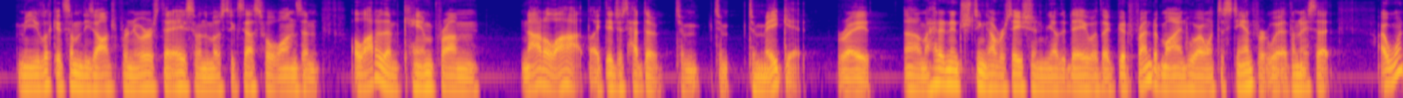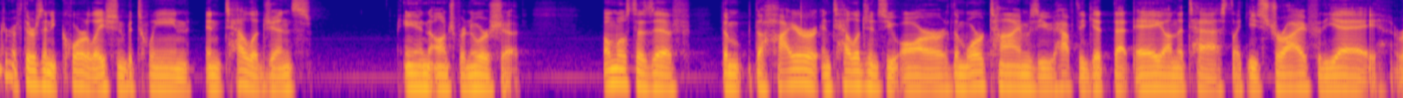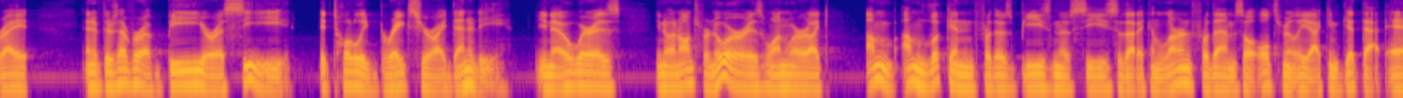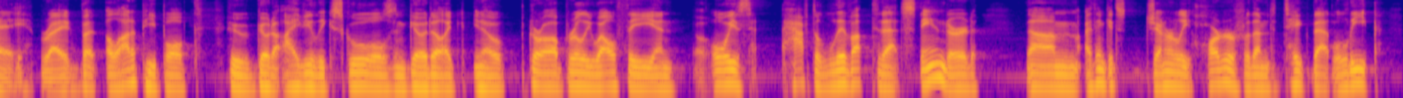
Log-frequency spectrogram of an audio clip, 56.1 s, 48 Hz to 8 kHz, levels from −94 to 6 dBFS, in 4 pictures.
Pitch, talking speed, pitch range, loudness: 85 Hz, 205 wpm, 80-95 Hz, -18 LUFS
